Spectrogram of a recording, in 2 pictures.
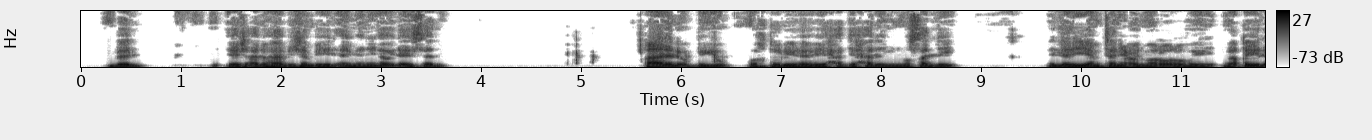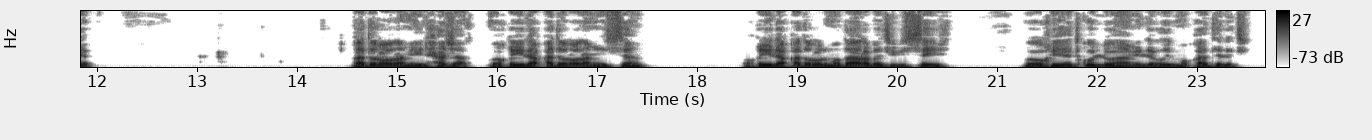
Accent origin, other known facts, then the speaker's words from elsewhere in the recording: Mauritania; accent: Hassaniya; هذه كلمات من لهجتنا الحسانية وردت في هذا الشريط، قد لا يفهمها العربي الفصيح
